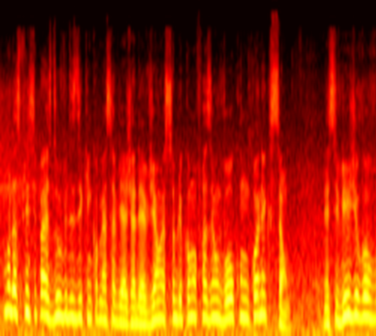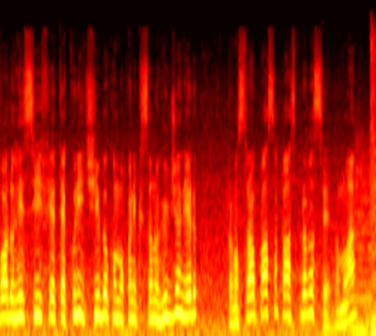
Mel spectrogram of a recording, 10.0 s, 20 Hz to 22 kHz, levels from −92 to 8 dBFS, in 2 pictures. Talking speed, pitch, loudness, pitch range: 270 wpm, 190 Hz, -16 LUFS, 175-210 Hz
